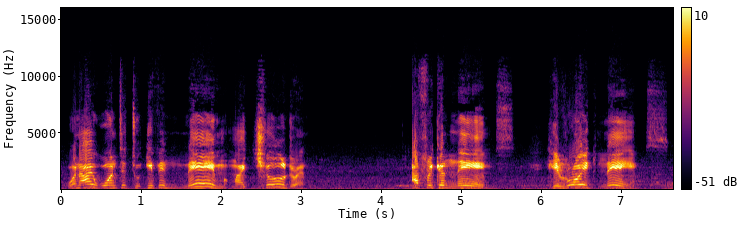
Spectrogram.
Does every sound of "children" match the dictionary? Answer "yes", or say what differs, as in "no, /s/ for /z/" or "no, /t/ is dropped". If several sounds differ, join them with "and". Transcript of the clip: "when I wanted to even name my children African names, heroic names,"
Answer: yes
